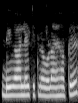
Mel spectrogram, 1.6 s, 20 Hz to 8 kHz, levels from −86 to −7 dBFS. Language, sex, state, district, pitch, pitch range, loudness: Hindi, male, Bihar, Jamui, 250 Hz, 245-260 Hz, -20 LUFS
